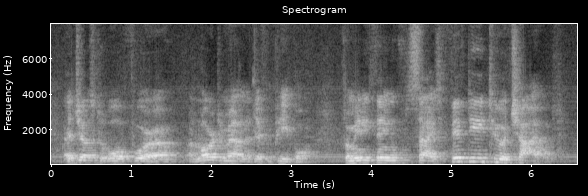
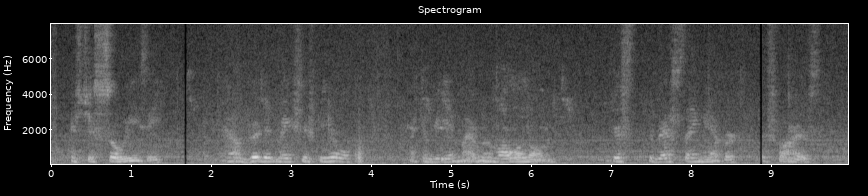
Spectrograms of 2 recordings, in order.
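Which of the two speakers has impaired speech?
The second: multiple sclerosis; many years.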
